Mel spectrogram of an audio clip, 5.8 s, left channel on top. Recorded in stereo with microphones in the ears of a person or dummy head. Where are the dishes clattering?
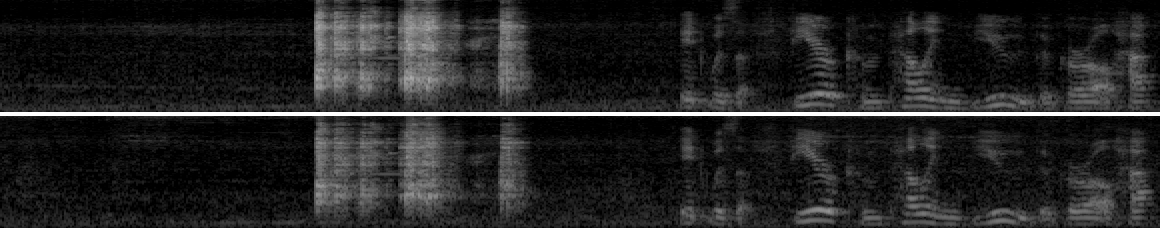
40° left (ahead or behind), 0.6 m.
